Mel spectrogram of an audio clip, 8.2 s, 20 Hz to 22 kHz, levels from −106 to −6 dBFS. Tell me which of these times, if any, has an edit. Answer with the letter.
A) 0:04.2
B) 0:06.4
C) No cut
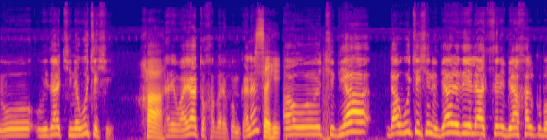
A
